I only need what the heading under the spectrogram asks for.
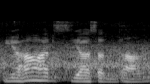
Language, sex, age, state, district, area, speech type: Urdu, male, 18-30, Delhi, South Delhi, urban, spontaneous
